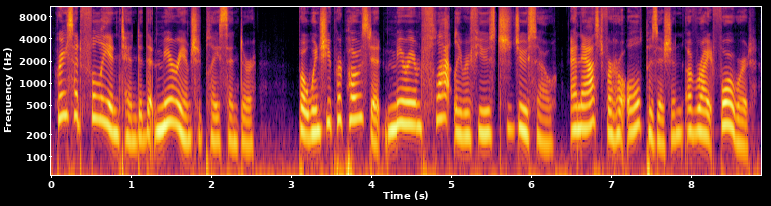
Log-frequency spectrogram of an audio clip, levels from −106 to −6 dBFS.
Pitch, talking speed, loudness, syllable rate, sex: 225 Hz, 195 wpm, -17 LUFS, 5.7 syllables/s, female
